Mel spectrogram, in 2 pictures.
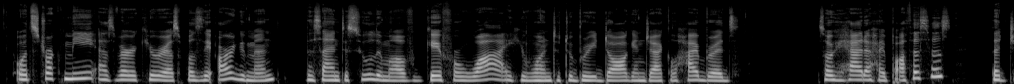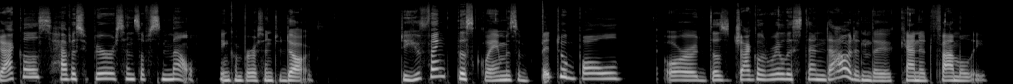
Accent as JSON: {"language": "English", "country": "Lithuania", "said": "my home country, Lithuania."}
